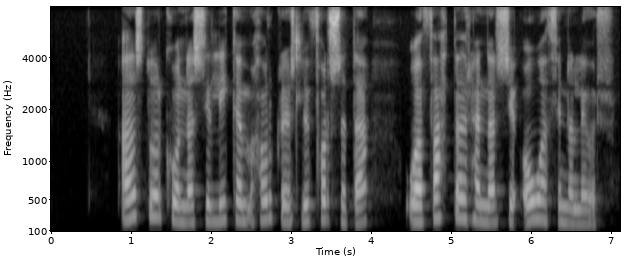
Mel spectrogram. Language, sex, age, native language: Icelandic, female, 20-29, Icelandic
